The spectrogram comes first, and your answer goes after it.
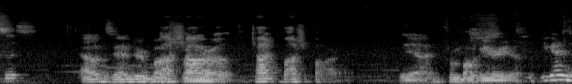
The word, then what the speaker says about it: Bachvarov: How do you pronounce this? Alexander Bachvarov. Bachvarov.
